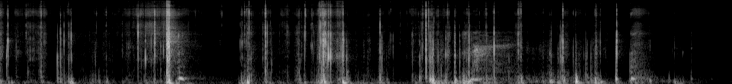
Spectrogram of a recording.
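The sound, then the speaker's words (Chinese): Adhesive tape pulled off a roll and torn in several sharp, crackling bursts, fairly loud, with short crinkly pauses between pulls and no voices. “为了防止你吐出来呢，老娘啊还特地准备了胶带。”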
